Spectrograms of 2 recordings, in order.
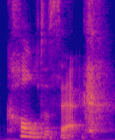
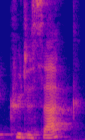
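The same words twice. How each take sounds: First: It is said with an English pronunciation. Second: It is said with a French pronunciation. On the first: "our pronunciation of it as well" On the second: "in French that would be"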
